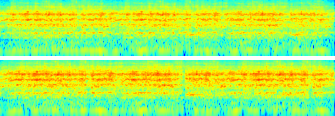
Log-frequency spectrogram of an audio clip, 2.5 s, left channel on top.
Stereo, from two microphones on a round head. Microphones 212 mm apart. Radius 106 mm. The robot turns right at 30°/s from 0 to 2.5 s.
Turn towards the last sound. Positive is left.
No sound to turn to.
